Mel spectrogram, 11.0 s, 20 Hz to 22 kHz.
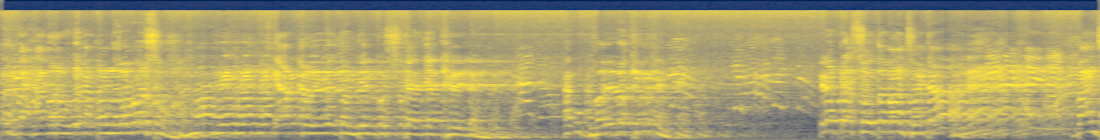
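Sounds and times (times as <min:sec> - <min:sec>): actor speaking dialogue: 0:00.0 - 0:07.3, 0:08.1 - 0:11.0.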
